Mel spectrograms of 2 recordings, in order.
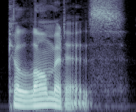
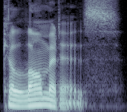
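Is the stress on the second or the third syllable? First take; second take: second; second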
